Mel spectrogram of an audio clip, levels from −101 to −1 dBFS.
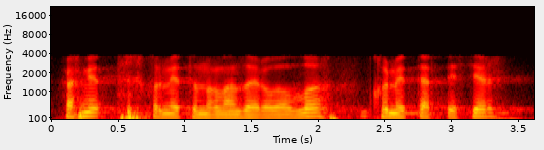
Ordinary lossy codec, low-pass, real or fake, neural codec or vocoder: none; 3.6 kHz; fake; autoencoder, 48 kHz, 32 numbers a frame, DAC-VAE, trained on Japanese speech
